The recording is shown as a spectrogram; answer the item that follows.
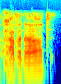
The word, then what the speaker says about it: Avanade: I work for Avanade. That's how you say it, Matt, because you didn't earlier.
